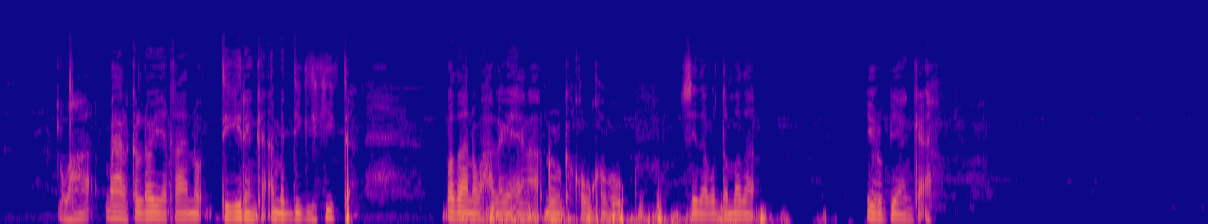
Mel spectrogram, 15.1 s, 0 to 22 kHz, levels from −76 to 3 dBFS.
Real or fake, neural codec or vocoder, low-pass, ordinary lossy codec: real; none; none; none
